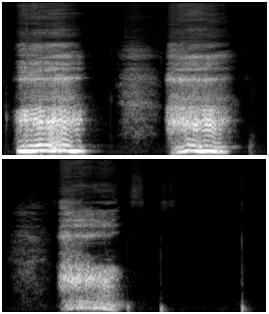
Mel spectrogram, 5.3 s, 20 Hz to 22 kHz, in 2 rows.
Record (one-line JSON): {"exhalation_length": "5.3 s", "exhalation_amplitude": 32768, "exhalation_signal_mean_std_ratio": 0.46, "survey_phase": "beta (2021-08-13 to 2022-03-07)", "age": "65+", "gender": "Male", "wearing_mask": "No", "symptom_none": true, "smoker_status": "Ex-smoker", "respiratory_condition_asthma": false, "respiratory_condition_other": false, "recruitment_source": "REACT", "submission_delay": "2 days", "covid_test_result": "Positive", "covid_test_method": "RT-qPCR", "covid_ct_value": 31.7, "covid_ct_gene": "E gene", "influenza_a_test_result": "Negative", "influenza_b_test_result": "Negative"}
